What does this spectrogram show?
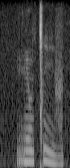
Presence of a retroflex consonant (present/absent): absent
